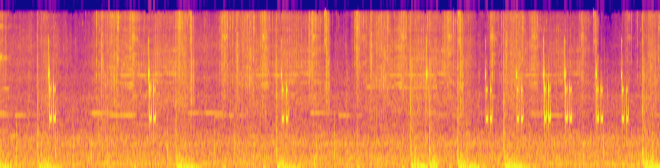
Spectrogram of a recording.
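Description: A short electronic click sounds several times.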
